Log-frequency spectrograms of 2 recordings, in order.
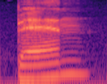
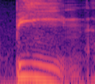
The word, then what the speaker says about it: been: Ben is technically a mispronunciation. Technically it is properly said bean, as in like a bean in the ground.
